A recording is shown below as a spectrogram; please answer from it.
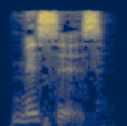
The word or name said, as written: Mrs.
